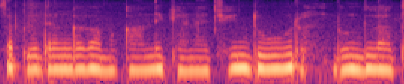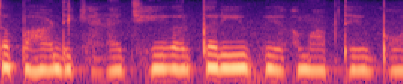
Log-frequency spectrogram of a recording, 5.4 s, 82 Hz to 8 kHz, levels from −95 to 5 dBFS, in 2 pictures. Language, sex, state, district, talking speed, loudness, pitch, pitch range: Garhwali, female, Uttarakhand, Tehri Garhwal, 200 wpm, -15 LUFS, 190 Hz, 180-195 Hz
